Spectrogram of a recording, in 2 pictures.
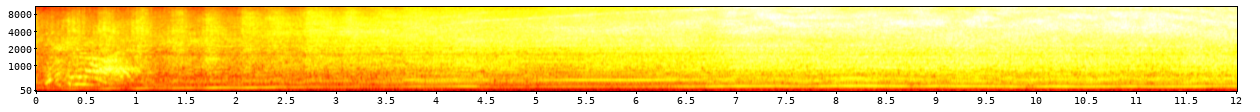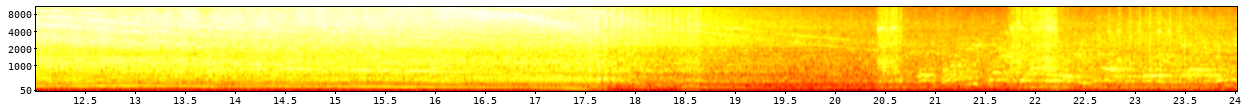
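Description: Turbocharged diesel engine of an International Super/Pro Stock pulling tractor at full load, its note climbing over the first several seconds with a rising turbo whine, then held at full power for about ten seconds. It drops away sharply about eighteen seconds in as the pull ends.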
